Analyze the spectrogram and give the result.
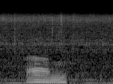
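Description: Well-salted turkey breast steaks sizzle in a frying pan with a steady hiss throughout, briefly overlapped by a short voiced sound in the middle.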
